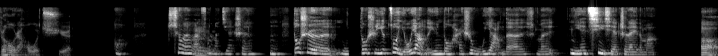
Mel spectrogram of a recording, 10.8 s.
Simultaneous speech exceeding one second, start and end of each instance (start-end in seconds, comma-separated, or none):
none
